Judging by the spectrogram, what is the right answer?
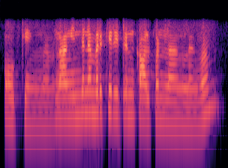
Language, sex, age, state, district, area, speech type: Tamil, female, 18-30, Tamil Nadu, Erode, rural, conversation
